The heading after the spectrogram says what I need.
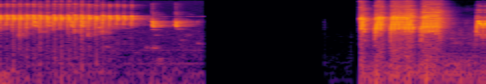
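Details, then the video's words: Agitated, nonstop-singing white-rumped shama in a tutor recording: a high rapid trill that fades, a cut to silence, then harsh loud bursts and a short note. "MASTERAN MURAI BATU GACOR ! LANGSUNG NYEMPLONG & EMOSI !!!"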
